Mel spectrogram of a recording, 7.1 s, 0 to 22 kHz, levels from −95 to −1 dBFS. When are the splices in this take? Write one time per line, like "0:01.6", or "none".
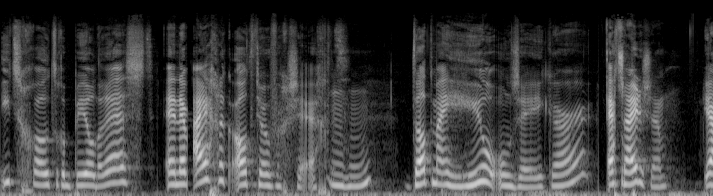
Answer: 0:01.0
0:01.9
0:02.6
0:04.3
0:06.1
